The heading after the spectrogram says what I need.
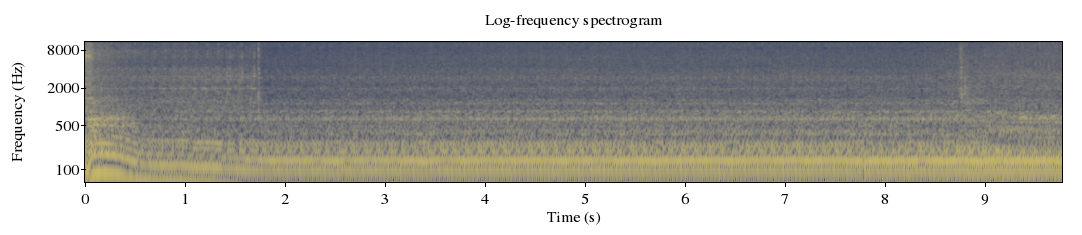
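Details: Yamaha outboard on a Contender 32CC, run on a water hose after long sitting: catches and settles into a steady, even low idle burble with no misses or knocks. Normal idle; this motor ran and shifted fine.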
